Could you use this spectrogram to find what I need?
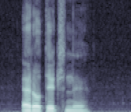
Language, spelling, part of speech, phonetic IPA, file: Polish, erotyczny, adjective, [ˌɛrɔˈtɨt͡ʃnɨ], Pl-erotyczny.ogg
